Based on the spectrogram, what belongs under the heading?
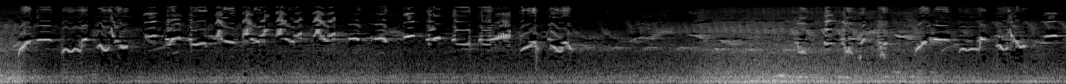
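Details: Oriental magpie-robin, tail spread, delivering long runs of varied whistles, chips and slurred notes, pausing briefly before resuming, with a persistent low rumbling noise underneath.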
